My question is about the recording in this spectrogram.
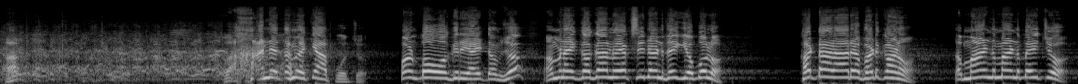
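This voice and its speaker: A man's voice: extremely high pitch, normal speed, pauses often, bright, forceful tone. A male stand-up comedian, telling punchy jokes with rhetorical asides to the crowd. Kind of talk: live stand-up storytelling. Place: live stage show. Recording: echoey hall reverb.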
